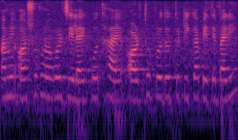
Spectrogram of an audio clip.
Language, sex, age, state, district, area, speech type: Bengali, female, 18-30, West Bengal, Paschim Medinipur, rural, read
